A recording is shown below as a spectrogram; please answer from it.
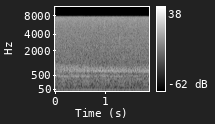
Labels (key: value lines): label: anthrophony, boat engine
recorder: HydroMoth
